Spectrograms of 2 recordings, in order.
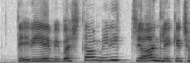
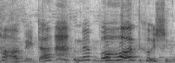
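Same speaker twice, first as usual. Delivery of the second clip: laughing through tears. Acted. Grandmother laughing through tears at grandson's consent. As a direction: laugh and cry with joy at once.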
